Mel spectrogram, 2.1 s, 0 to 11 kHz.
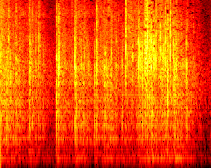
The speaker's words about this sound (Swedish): Äh, nu ska vi göra, då gör vi bättre ljudeffekter. Vi häller ut våra drygt 300 tärningar på bordet.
